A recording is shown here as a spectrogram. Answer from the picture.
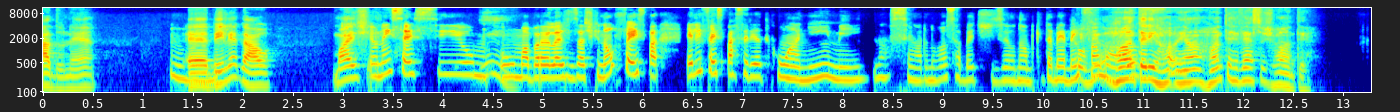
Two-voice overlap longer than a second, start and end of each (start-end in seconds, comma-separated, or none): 10.2-11.5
